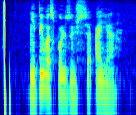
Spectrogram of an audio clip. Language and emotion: Russian, neutral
